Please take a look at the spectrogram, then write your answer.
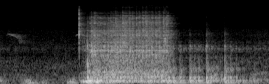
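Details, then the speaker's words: Ice crusher that only hummed and would not spin, after replacing the failed open starting capacitor; motor starts briskly, steady whirr about a second, stops with light clicks: normal running after repair. "So gumagana na siya. So ito lang yung sira yung dating capacitor niya."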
